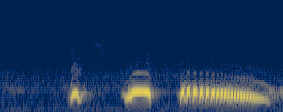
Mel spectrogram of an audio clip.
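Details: Cooing of a spotted dove, played to attract wild birds: two brief hollow notes, then a drawn-out throbbing coo that slowly drops in pitch and fades. No other sounds.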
